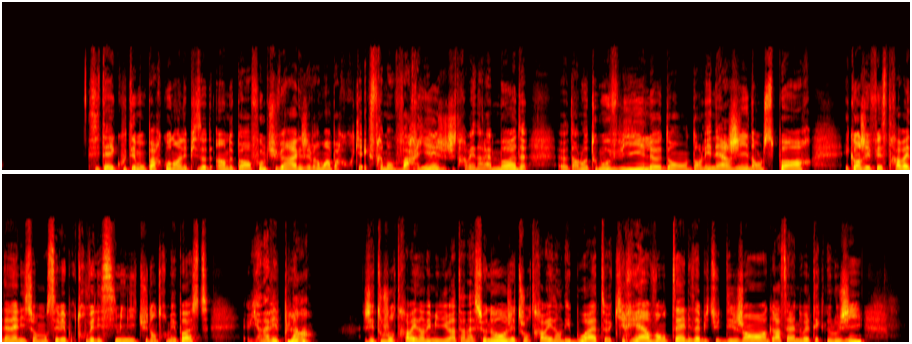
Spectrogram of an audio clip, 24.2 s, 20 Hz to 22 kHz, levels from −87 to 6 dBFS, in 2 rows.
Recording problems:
thin; very slightly; fading below 950 Hz

